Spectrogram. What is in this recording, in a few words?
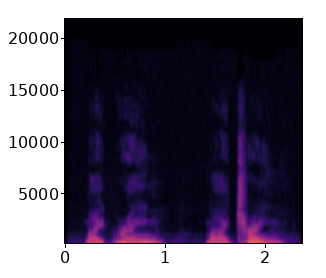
might rain my train, juncture exercise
